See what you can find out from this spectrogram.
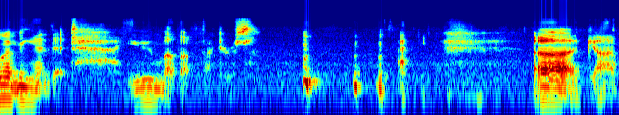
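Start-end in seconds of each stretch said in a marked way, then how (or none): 1.3-2.5 softer, whispered swearing; whispered curse. Real, not acted. Vlogger cursing the frozen video, whispered. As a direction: curse under your breath at the screen.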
